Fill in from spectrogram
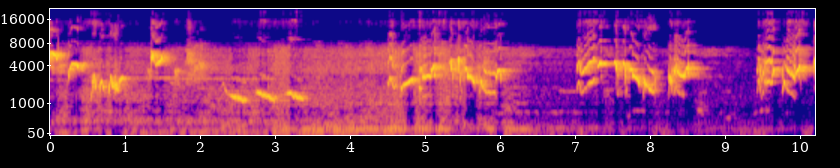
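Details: White-rumped shama (murai batu) song used to stimulate a bird that is unwilling to sing: varied whistled notes and descending slurs, then dense bursts of rapid twittering phrases, with low rumbling background noise in the middle section.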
